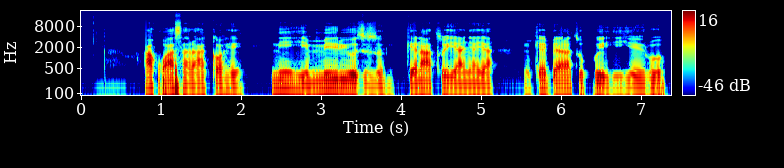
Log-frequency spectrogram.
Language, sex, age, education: Igbo, male, 15-29, tertiary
